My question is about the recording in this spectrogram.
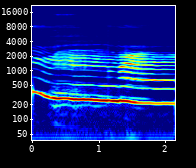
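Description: A man imitating a whale call with his voice: one long moaning tone that drops in pitch just after the start, then holds and sinks slowly.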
